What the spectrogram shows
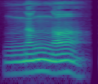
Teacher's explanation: ਸੋ ਇਸੇ ਤਰ੍ਹਾਂ ਹੀ ঙ ਦੀ ਆਵਾਜ਼ ਇਹਨਾਂ ਅੱਖਰਾਂ ਦੀ ਆਵਾਜ਼ ਦੇ ਨਾਲੋਂ ਥੋੜ੍ਹੀ ਜਿਹੀ ਗਲੇ ਦੇ ਥੱਲਿਓਂ ਲਿਆ ਕੇ ਸਿੱਧੀ ਨੱਕ ਰਾਹੀਂ ਲਿਆ ਕੇ ਬੋਲਣੀ ਹੈ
